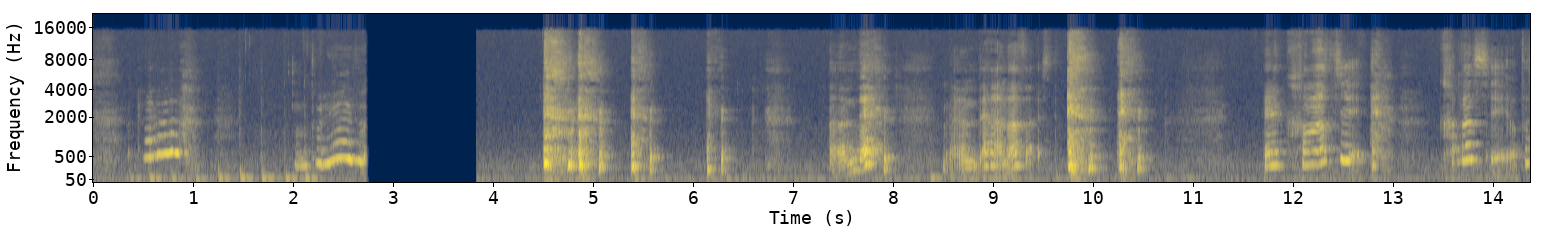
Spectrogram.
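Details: A girl's bouts of coughing and throat clearing break up her speech, with a strained voice between, in a quiet room; she says she can hardly talk and hopes to recover soon.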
